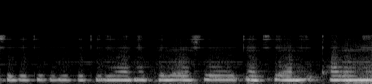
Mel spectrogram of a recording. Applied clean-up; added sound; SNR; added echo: neural separator model SepFormer DNS4.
